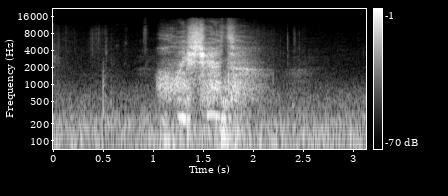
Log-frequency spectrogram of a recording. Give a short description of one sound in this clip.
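A man speaks in a low, tense voice.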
